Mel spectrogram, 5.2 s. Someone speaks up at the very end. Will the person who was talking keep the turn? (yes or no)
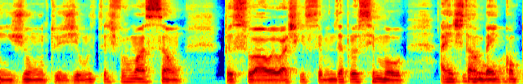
yes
